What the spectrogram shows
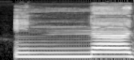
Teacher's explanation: کلمت انا میں حرف نون پہ تشدید ہے، لہذا ہمیں نون کو 2 حرف کے برابر پڑھنا ہے کیونکہ تشدید کی اصلیت 2 حرف ہے. جیسا کہ یہاں حرف نون ہے تو یہ 2 نون ہیں، نون ساکن اور نون متحرک.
